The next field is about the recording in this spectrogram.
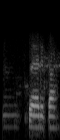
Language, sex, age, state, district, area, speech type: Tamil, female, 30-45, Tamil Nadu, Tirupattur, rural, conversation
